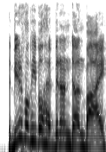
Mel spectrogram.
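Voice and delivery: ordinary talk, nothing marked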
